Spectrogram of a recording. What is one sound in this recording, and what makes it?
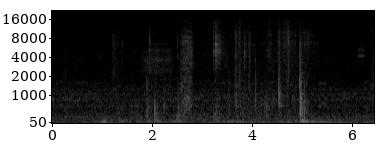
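A cardboard box scrapes and knocks as hands handle it.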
